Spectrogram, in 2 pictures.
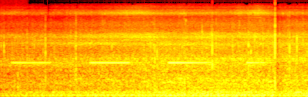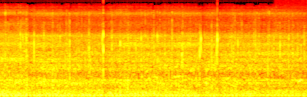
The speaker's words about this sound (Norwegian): Dette er rett og slett lyden av et fly som parkerer, mens regnet slår mot kameralinsene til alle journalistene som filmer at den første dosen med koronavaksine ankommer Sør-Afrika.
